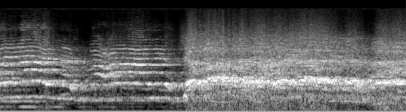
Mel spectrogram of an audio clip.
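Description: A group of boys chanting and shouting together with raised voices. About two seconds in, the shouting swells into a louder, fuller group cry.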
